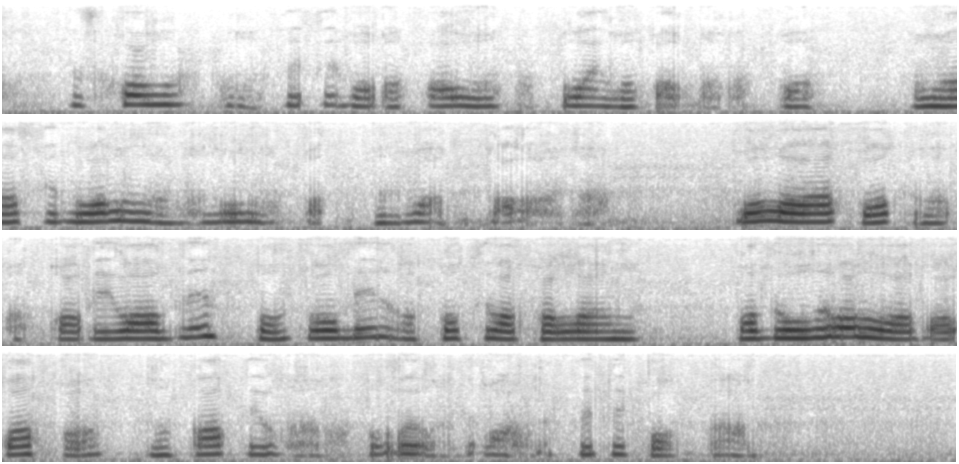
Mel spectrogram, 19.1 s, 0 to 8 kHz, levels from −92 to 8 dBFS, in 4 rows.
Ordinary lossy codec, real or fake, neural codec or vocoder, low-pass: Opus, 16 kbps; fake; autoencoder, 22.05 kHz, a latent of 192 numbers a frame, VITS, trained on many speakers; 7.2 kHz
